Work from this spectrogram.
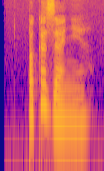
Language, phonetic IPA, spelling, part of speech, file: Russian, [pəkɐˈzanʲɪje], показание, noun, Ru-показание.ogg
- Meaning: 1. testimony, evidence, statement 2. indication, reading, readout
